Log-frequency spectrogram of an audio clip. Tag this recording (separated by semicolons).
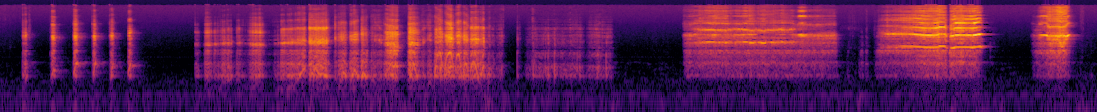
bow; strings; musical-instruments; violin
